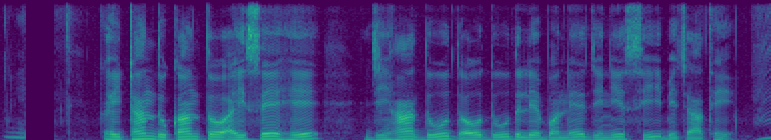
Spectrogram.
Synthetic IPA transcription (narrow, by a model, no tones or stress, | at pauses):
kəiʈʰənd̪ʊkaːnt̪oəɪseɦe | d͡ʒiɦãd̪uːd̪ɔːɾd̪uːd̪lebəned͡ʒɪnisibet͡ʃat̪ʰɦḛː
